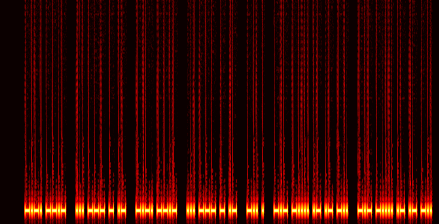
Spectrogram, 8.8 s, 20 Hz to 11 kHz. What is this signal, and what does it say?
Morse code, heard as a keyed tone, about 40 wpm, 700 Hz. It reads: CQ SOTA CQ SOTA DE K6AAD K6AAD
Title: SOTA QSO Practice 40wpm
